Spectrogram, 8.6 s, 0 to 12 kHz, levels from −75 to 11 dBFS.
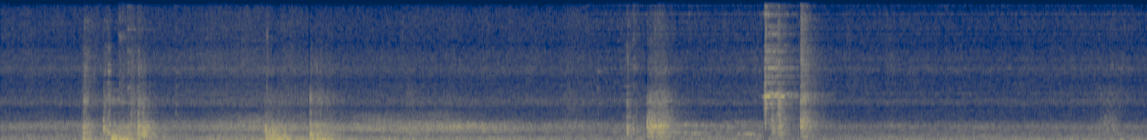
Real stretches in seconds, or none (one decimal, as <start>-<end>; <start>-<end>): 0.0-4.4

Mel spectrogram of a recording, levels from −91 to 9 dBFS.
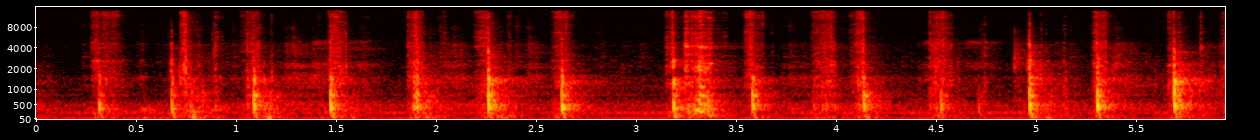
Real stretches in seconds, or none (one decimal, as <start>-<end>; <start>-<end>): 0.0-5.9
